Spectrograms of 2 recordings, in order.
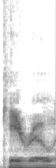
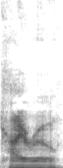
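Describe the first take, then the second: First: It is said the local Illinois way. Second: It is said the way the Egyptian city is. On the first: It names the town in Illinois. "call it Cairo, and things will go easier for you" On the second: It names the city in Egypt. "I know it looks like Cairo"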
